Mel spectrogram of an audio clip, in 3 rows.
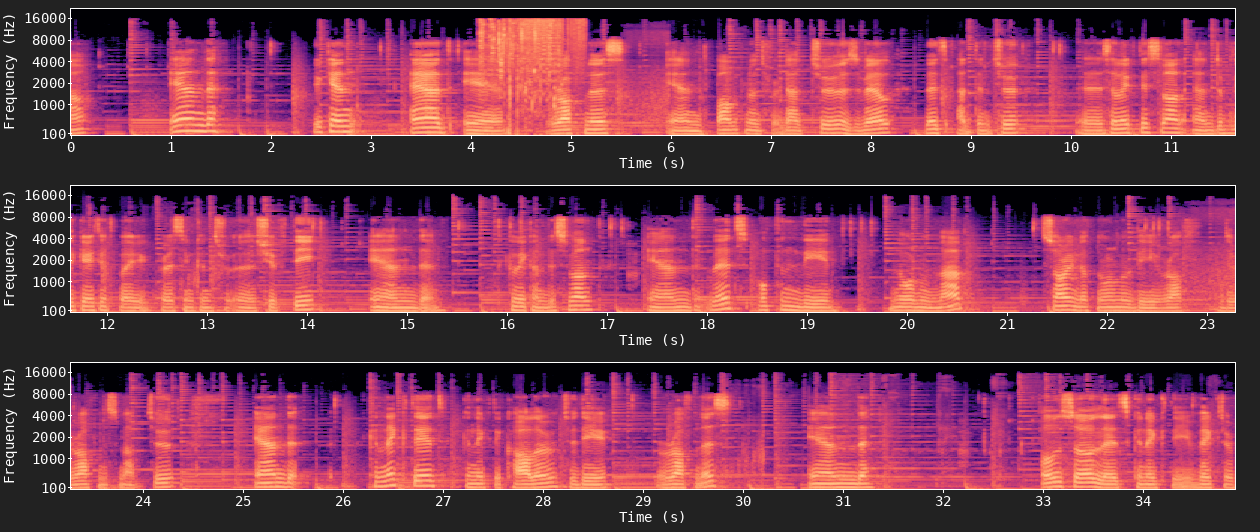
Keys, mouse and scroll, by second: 0.3-0.6 middle drag, 0.7 shift+middle click, 2.0 click, 3.2 g, 5.7 middle click, 7.1 middle drag, 7.8 middle click, 8.9 middle click, 9.8 click, 11.2 shift+d, 14.0 click, 14.5 middle click, 15.5 click, 17.1 click, 20.5 middle click, 21.3 click, 23.3 middle click, 24.4 middle click, 26.0-29.0 drag, 29.7 middle click, 30.4-31.7 middle drag, 32.7 middle click, 34.5-34.9 drag.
